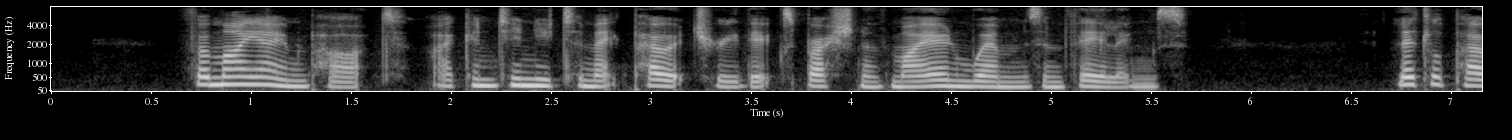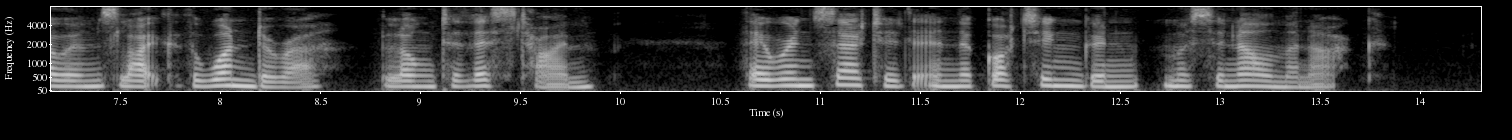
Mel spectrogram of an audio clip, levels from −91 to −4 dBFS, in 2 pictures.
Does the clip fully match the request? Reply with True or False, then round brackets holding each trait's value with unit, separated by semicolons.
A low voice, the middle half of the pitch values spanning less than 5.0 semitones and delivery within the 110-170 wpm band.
False (205 Hz; 2.5 semitones; 155 wpm)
